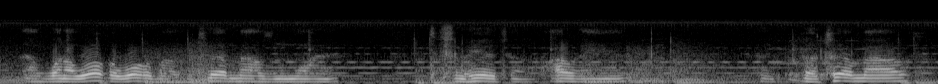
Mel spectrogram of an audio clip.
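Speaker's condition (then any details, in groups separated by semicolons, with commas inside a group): Parkinson's syndrome; over 10 years, no tremor, no weakness; sometimes slurred speech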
